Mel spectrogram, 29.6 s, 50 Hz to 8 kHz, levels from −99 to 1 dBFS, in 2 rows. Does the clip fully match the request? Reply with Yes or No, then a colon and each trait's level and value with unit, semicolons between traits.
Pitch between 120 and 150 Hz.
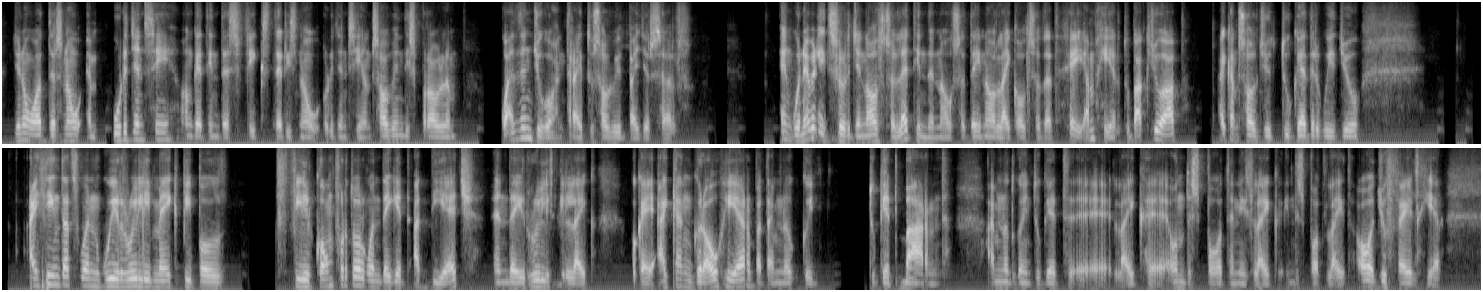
Yes: low, 135 Hz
